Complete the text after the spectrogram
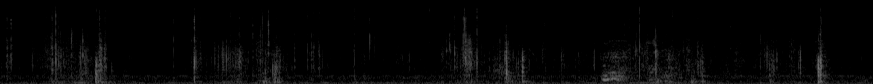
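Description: Plastic album sleeves crinkle and rustle as pages are turned.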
